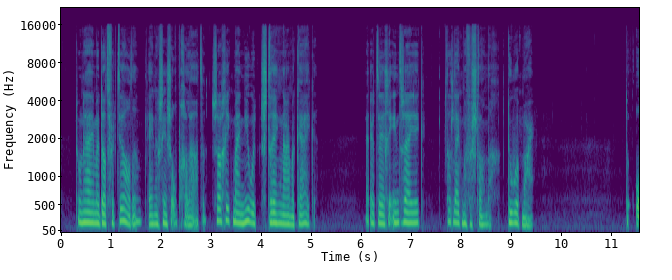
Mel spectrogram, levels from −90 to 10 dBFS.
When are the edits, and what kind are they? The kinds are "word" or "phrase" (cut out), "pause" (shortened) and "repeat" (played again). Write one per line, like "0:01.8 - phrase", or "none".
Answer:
0:01.6 - pause
0:03.0 - pause
0:03.9 - word
0:06.1 - phrase
0:06.8 - word
0:07.4 - pause
0:08.9 - pause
